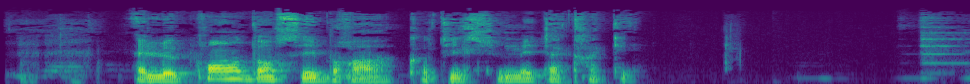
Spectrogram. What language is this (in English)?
French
